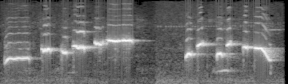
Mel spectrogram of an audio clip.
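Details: Cockatiel whistled song for teaching a cockatiel to sing: a clear whistled phrase stepping upward from low to high notes, a short pause, then a second phrase of rising and falling whistles that ends in a downward slur.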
